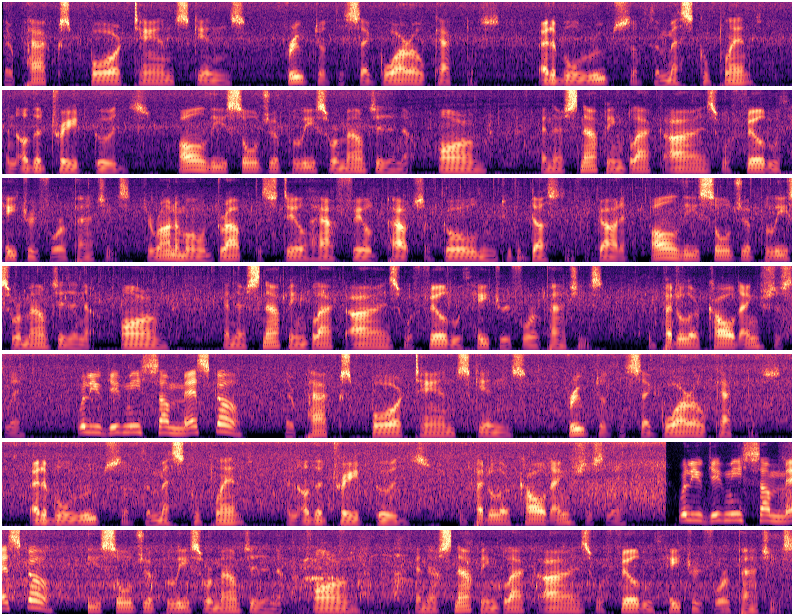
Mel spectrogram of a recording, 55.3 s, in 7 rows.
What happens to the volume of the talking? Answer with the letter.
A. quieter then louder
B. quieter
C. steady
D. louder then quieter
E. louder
C.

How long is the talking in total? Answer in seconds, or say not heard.
55 s.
